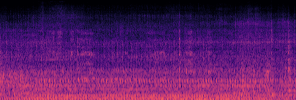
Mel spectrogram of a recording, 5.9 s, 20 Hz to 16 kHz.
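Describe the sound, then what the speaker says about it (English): A sub-compact tractor drags a RhinoAG CBX60 box blade over a gravel drive, a loud, steady engine drone with a grinding rumble of stones underneath, close and unbroken throughout. "You watch as we go forward here, it's pulling a little material, but it's smoothing that gravel out."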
